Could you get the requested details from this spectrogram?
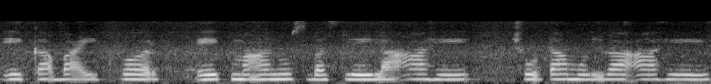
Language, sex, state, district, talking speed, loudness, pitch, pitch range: Marathi, female, Maharashtra, Washim, 85 wpm, -14 LUFS, 230 Hz, 225-235 Hz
